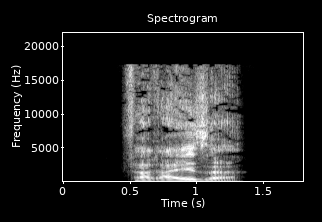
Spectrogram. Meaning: inflection of verreisen: 1. first-person singular present 2. first/third-person singular subjunctive I 3. singular imperative
- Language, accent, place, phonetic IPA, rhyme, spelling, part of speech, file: German, Germany, Berlin, [fɛɐ̯ˈʁaɪ̯zə], -aɪ̯zə, verreise, verb, De-verreise.ogg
